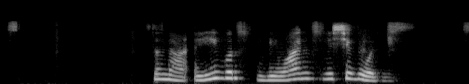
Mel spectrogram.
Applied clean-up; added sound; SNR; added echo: neural mask model DeepFilterNet 3.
